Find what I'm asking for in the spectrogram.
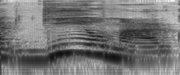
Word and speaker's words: Guiomar: il mio nome si pronuncia Ghiomar, come se ci fosse la H al posto della U.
